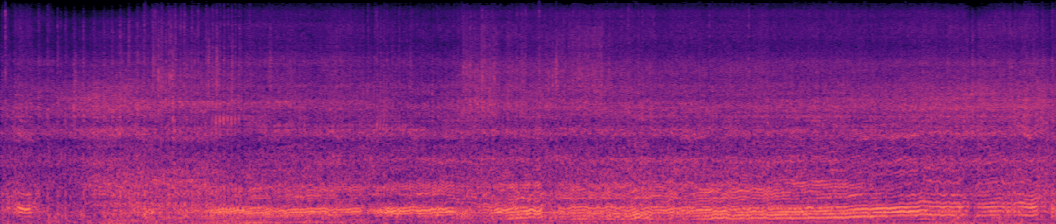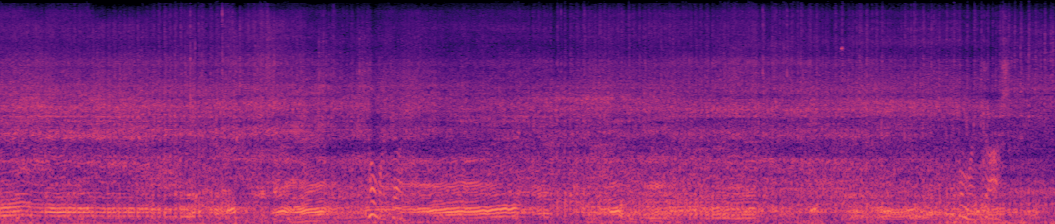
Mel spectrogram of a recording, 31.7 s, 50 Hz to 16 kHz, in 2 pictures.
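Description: Husqvarna TE300i 300 cc two-stroke enduro motorcycle engine riding a dirt trail, its pitch rising and falling over and over as the throttle is worked on and off.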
